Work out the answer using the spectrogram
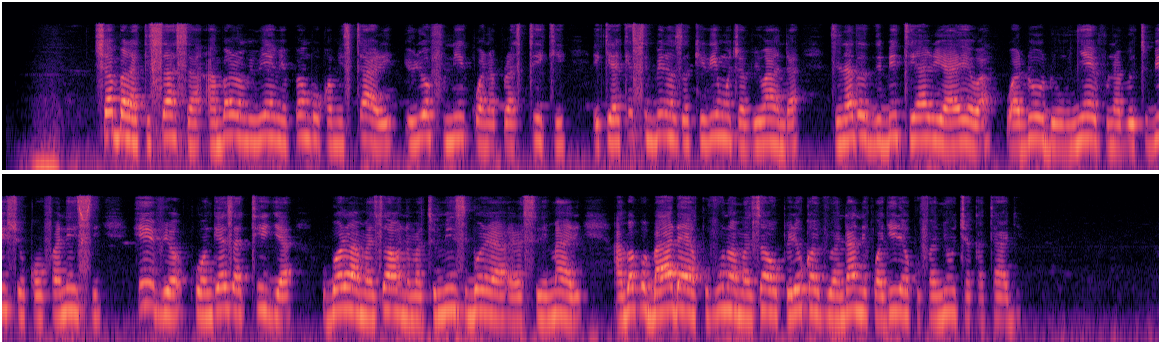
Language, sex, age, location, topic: Swahili, female, 18-24, Dar es Salaam, agriculture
